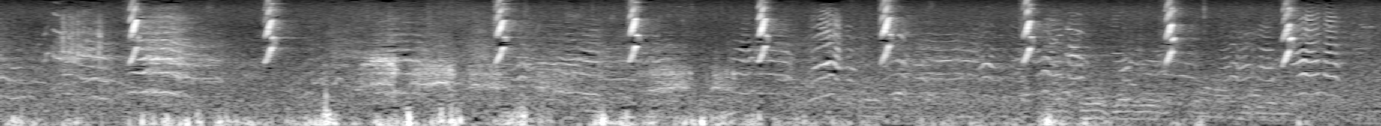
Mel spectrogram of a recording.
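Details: A young kookaburra makes its presence known while its family feeds it: sharp, rasping begging notes about once a second, repeated steadily over a low rumbling background.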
